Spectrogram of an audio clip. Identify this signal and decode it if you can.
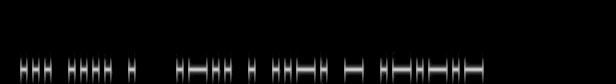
Morse code, heard as a keyed tone, about 20 wpm, 700 Hz. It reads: SHE LEFT.
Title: Sentences with 4-Word Phrases - 20wpm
